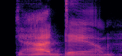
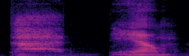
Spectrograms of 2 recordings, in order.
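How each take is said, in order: First: Said in the usual way. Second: Breathy whispered god damn after a sigh. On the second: Real, not acted. Fan sighing over Abigail's trauma, whispered. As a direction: let it out on a sigh, barely voiced.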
